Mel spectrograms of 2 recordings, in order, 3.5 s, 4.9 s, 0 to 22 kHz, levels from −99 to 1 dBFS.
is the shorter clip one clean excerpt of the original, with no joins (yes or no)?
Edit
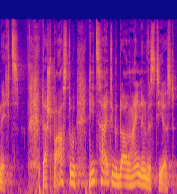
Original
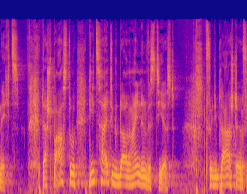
yes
